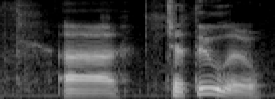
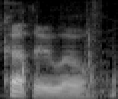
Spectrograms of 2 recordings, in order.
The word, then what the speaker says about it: Cthulhu: Cthulhu properly until recently I've always pronounced it to tulu but apparently it's pronounced Cthulhu I don't even know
